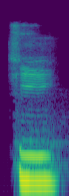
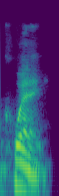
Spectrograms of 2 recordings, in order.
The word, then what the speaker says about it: Quay: I'm also hoping at the end of the presentation that Councilmember Levin can finally answer whether it is Key, K, or Quay, because Merriam-Webster dictionary allows for all three pronunciations.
